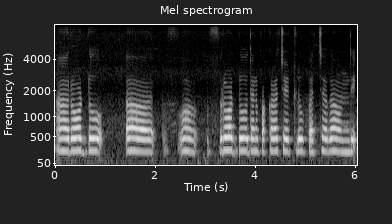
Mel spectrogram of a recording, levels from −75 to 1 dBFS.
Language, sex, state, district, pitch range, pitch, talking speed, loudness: Telugu, female, Andhra Pradesh, Sri Satya Sai, 220-230 Hz, 230 Hz, 100 wpm, -15 LUFS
